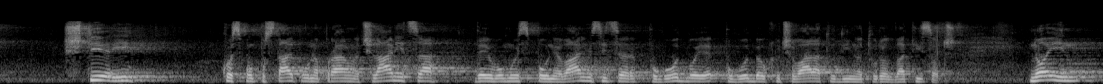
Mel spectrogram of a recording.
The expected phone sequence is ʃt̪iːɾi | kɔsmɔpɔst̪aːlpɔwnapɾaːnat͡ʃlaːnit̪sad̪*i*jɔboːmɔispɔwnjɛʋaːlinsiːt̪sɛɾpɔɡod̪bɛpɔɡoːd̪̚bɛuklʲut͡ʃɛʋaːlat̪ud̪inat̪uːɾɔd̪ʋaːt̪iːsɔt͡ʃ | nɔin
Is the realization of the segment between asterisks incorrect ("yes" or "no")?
yes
